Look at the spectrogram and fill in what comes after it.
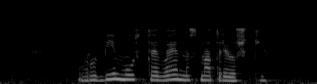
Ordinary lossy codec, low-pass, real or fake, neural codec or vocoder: MP3, 32 kbps; 5.4 kHz; fake; codec, 16 kHz, 4 kbps, FunCodec, trained on Chinese and English, 50 frames a second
